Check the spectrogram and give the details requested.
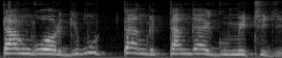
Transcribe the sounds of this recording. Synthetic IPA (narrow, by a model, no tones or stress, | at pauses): taŋɡɔɾɡimutaŋɡtaŋɡajɡumitiɡi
